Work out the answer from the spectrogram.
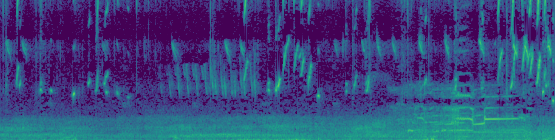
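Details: Black-throated sparrow young begging while being fed by adults: dense, rapid high-pitched chirps and squeaks, rising in intensity toward the end, over soft background noise.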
